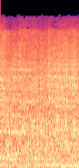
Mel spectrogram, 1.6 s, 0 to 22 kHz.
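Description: Freight train W821 rumbles loudly and close on the tracks in a dense, steady roar with faint rhythmic clatter, no voices.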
